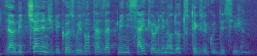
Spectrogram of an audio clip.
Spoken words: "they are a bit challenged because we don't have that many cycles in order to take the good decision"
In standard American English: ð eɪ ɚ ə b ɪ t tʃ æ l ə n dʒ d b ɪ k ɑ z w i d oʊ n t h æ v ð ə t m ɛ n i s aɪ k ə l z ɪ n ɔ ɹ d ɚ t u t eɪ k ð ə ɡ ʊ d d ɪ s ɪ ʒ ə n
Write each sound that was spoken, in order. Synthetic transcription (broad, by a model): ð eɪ ɚ ə b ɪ t tʃ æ l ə n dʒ b ɪ k ɑ z w i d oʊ n t h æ v ð ə t m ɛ n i s aɪ k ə l ɪ n ɔ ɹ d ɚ t u t eɪ k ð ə ɡ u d d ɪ s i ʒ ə n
